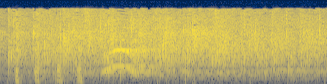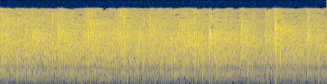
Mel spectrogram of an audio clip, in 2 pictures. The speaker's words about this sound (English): But for those who are standing, you know, they probably have not had anybody cheer for them since the preacher said, "I present to you Mr. and Mrs." So would you applaud them right now?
